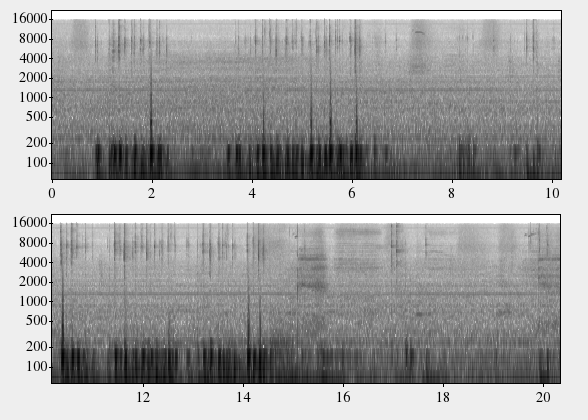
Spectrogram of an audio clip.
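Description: Computer keyboard typing in two runs of keystrokes, the first about a second in and the second about ten seconds in, with a pause between them.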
